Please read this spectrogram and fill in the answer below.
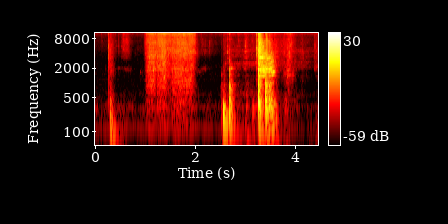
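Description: Workbench handling noises: a knock, about a second of hissing, then a few knocks and a loud clatter with a slight metallic ring as an aerosol can is picked up.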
